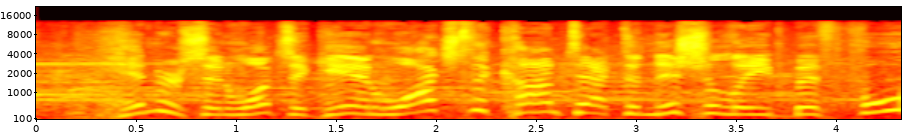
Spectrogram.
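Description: A large crowd cheers in a stadium.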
